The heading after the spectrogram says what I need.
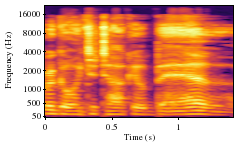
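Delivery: upward inflection that lifts the line. Quoting a remembered movie line: Raymond Cocteau voice, upper inflection. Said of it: "upper inflection like that".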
